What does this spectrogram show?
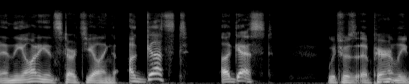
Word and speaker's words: Auguste: Pronounced August.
